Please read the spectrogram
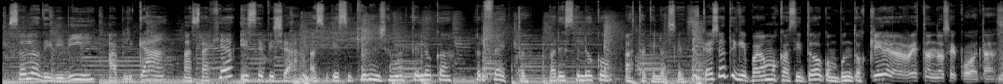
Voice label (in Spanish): Actriz - Rioplatense - con musica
